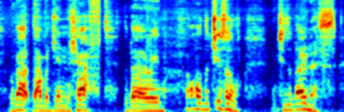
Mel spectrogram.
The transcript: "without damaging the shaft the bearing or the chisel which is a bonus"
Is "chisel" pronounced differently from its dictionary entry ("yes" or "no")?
no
